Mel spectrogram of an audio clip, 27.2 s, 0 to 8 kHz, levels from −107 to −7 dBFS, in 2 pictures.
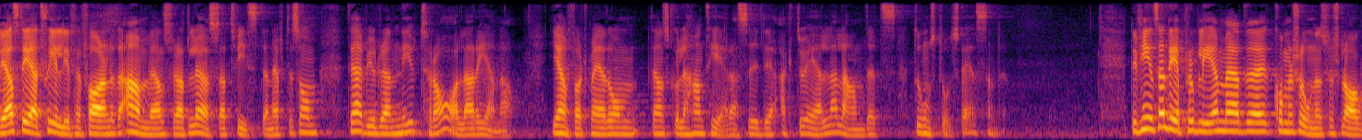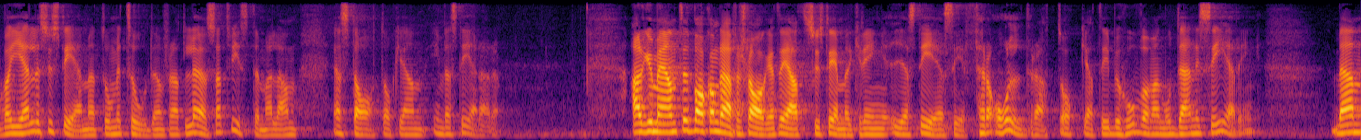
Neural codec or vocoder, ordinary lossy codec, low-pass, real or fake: none; none; 7.2 kHz; real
